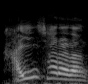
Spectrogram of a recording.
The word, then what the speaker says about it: 가이사랴: 가이사랴라는 곳이 있고요. 그러니까 가이사랴. 정확히 발음이 가이사랴.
